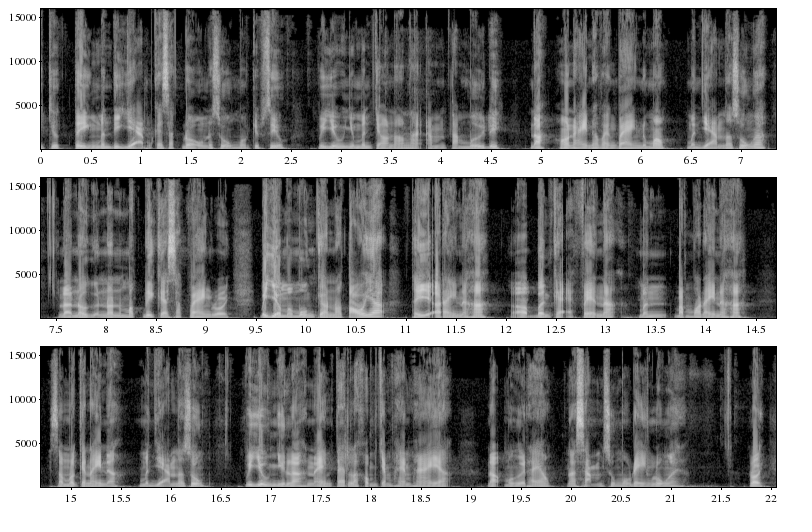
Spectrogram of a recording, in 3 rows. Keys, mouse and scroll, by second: 0.8 click, 3.3 KP_8, 4.7 middle click, 13.1 click, 16.9 KP_0, 17.1 KP_Decimal, 17.6 KP_2, 19.1 middle click, 19.6-20.0 scroll up 1, 20.8 middle click, 21.0-21.4 scroll down 1, 21.4 click.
